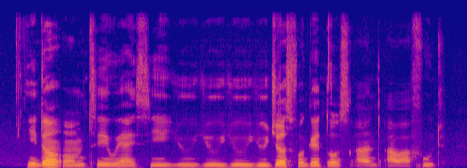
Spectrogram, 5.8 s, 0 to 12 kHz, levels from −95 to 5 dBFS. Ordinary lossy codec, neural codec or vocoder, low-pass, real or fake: none; vocoder, 44.1 kHz, 128 mel bands every 256 samples, BigVGAN v2; 10.8 kHz; fake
